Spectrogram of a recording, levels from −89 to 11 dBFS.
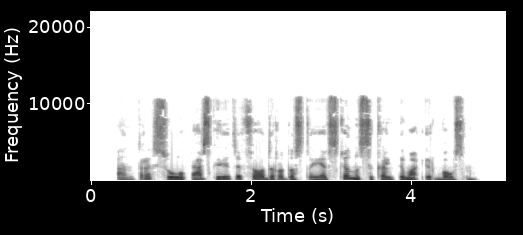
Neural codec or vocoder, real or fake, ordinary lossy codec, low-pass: none; real; MP3, 48 kbps; 10.8 kHz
